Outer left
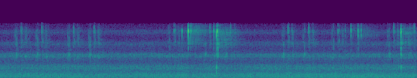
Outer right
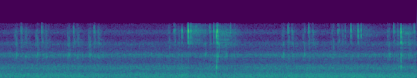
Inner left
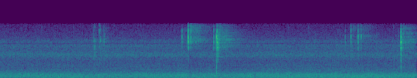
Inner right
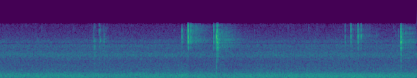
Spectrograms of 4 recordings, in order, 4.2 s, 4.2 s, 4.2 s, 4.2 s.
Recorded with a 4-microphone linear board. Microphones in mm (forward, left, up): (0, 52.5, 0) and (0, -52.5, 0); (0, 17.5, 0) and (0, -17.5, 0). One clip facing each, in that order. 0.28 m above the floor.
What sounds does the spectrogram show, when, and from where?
1.8 s a crack: 15° left (ahead or behind), 0.8 m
